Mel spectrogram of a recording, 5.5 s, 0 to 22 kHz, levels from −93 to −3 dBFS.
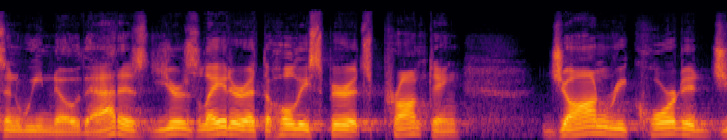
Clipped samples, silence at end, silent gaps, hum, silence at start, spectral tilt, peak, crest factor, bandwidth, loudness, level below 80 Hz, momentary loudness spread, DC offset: under 0.1%; 0 s; none; none; 0 s; -4.5 dB/octave; -8 dBFS; 16 dB; 15.5 kHz; -24 LUFS; -70 dBFS; 8 LU; under 0.1%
